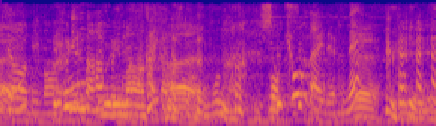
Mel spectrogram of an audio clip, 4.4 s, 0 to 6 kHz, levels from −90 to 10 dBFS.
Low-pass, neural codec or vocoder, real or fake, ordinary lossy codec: 5.4 kHz; none; real; none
